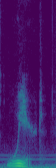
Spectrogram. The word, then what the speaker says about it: wyrd: within yourself part one weird weird pronounced like the English word weird but spell the wyr Dean is a Norse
